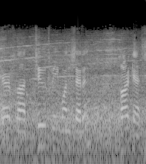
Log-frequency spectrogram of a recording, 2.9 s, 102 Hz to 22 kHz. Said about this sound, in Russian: Аэропорт. Тягач паркует огромный Boeing 747 авиакомпании Air France.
